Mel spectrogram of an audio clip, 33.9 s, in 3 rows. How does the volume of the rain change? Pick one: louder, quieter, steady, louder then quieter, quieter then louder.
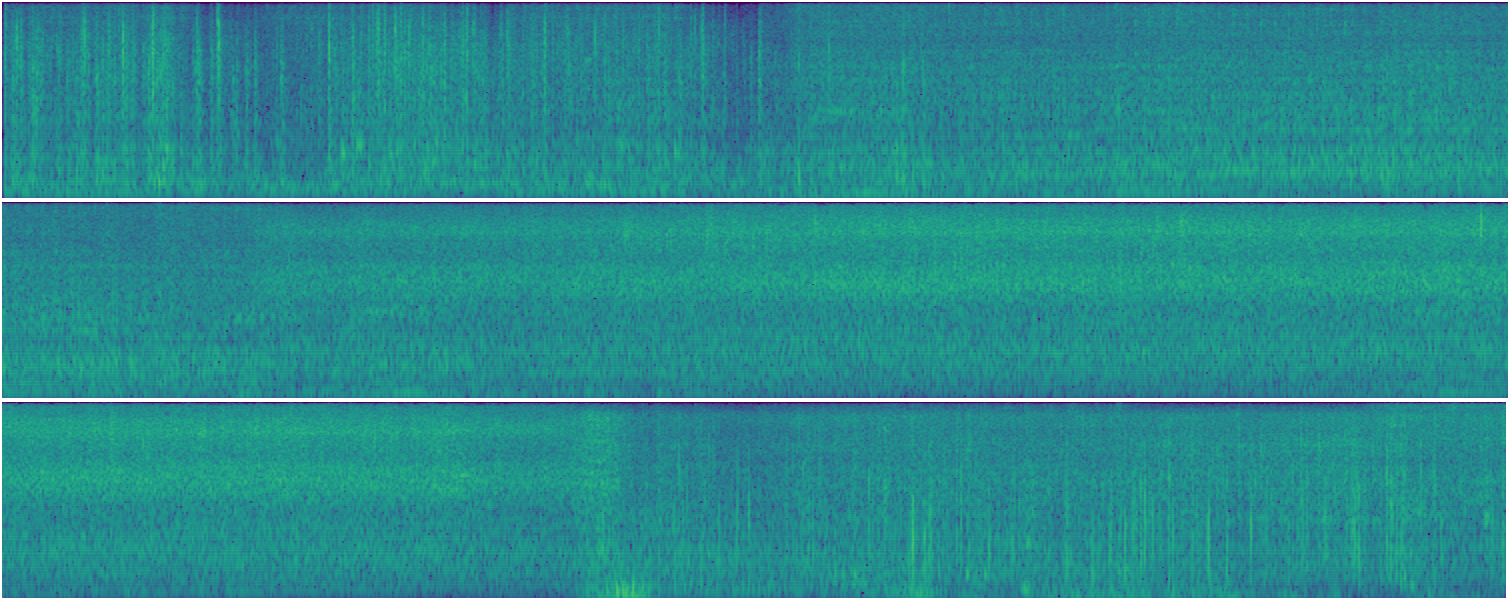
quieter then louder.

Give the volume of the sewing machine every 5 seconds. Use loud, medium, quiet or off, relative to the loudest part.
medium, loud, loud, medium, medium, medium, medium.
